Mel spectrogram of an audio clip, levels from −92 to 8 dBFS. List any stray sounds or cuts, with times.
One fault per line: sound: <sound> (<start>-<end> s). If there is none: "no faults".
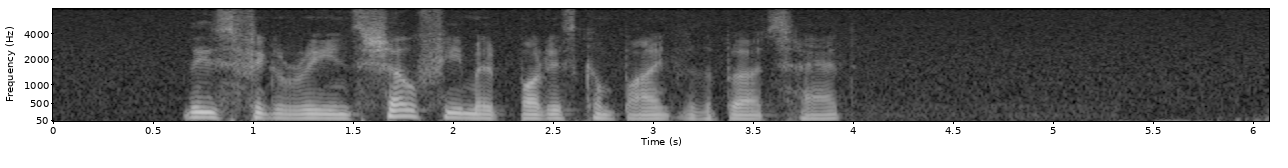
no faults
